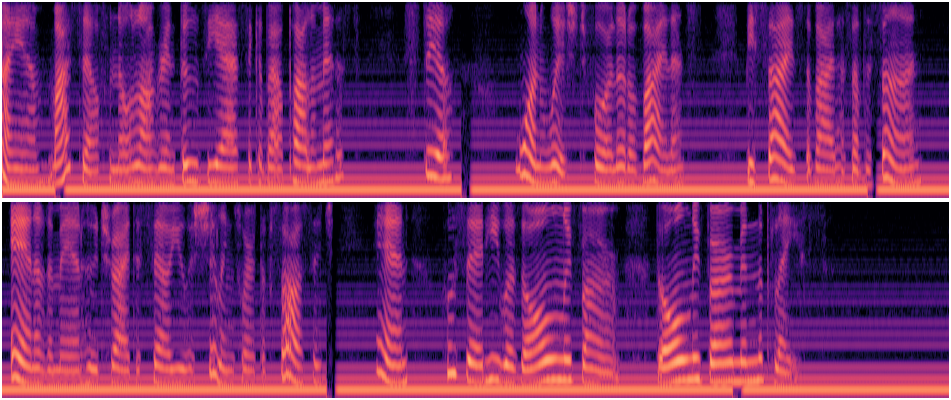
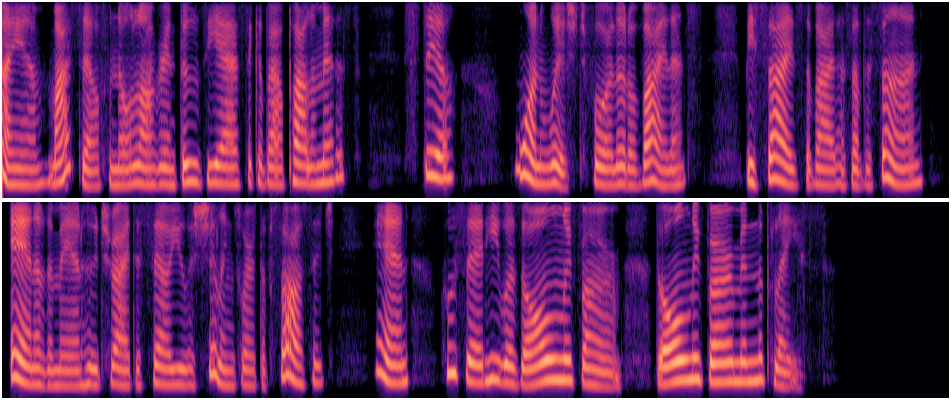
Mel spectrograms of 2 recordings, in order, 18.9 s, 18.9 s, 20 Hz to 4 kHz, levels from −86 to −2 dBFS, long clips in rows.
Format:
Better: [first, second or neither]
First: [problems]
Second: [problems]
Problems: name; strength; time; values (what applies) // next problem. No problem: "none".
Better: second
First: background sound (Organ); 1 dB above the speech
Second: none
